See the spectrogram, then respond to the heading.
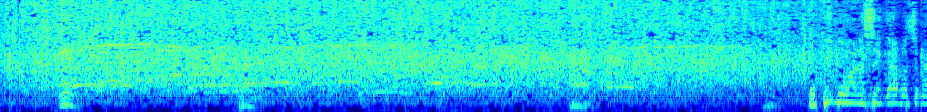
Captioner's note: audience applauding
